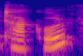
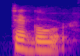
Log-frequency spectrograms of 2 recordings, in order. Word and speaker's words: Thakur: family name so they referred to him as mr thakur and unable to articulate the unfamiliar name pronounced it as tagore the family prospered its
